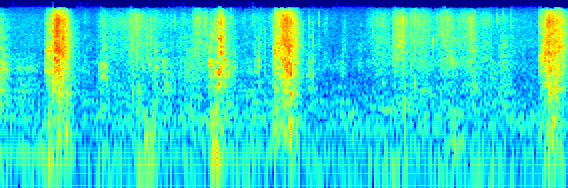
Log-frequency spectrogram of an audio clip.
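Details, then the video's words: Dogs playing and making funny noises indoors; short breathy snort-like bursts come about every one to two seconds, with a faint low hum beneath. "DOGS PLAYING MAKING FUNNY NOISE"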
